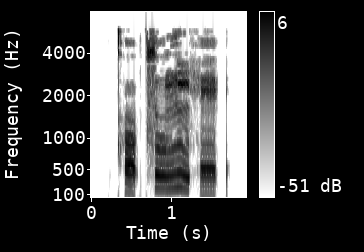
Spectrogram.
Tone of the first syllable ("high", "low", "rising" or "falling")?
low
